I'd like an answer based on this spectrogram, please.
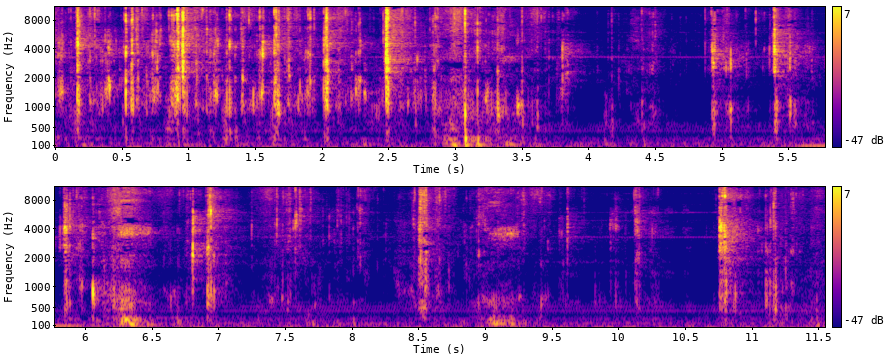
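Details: Raw-fed Pit Bull nomyen working through beef shank, tripe, chicken feet and quail egg; busy crunching for the first few seconds, then sparse isolated bites and soft mouth sounds.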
